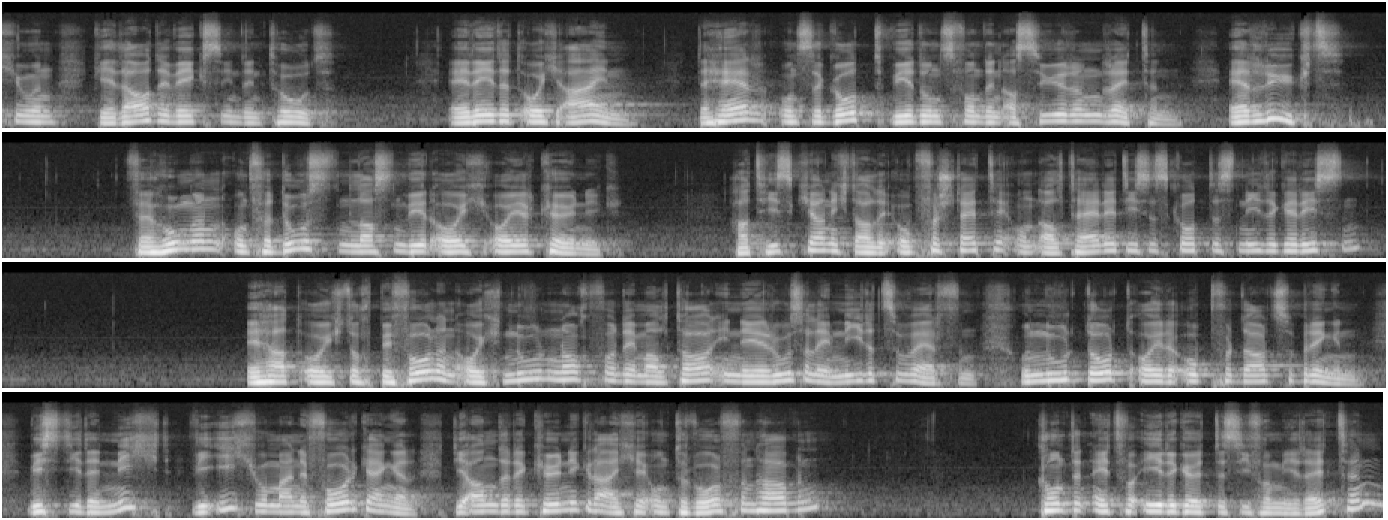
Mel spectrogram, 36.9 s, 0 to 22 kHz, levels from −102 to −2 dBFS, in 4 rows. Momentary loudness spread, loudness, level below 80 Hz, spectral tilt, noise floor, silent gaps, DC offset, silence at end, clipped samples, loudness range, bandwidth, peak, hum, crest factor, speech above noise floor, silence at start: 9 LU; -22 LUFS; -58 dBFS; -6 dB/octave; -58 dBFS; none; under 0.1%; 0 s; under 0.1%; 3 LU; 13.5 kHz; -4 dBFS; none; 18 dB; 37 dB; 0 s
